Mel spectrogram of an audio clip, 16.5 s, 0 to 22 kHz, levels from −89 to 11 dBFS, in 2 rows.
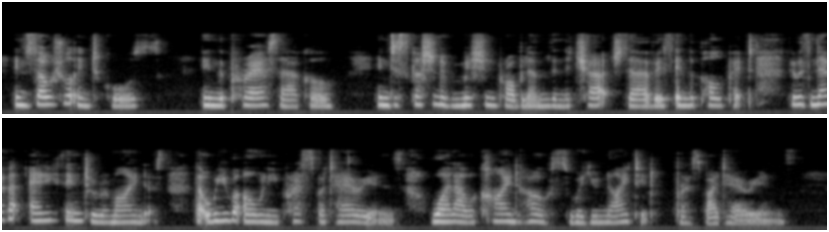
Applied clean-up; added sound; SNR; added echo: none; none; none; none.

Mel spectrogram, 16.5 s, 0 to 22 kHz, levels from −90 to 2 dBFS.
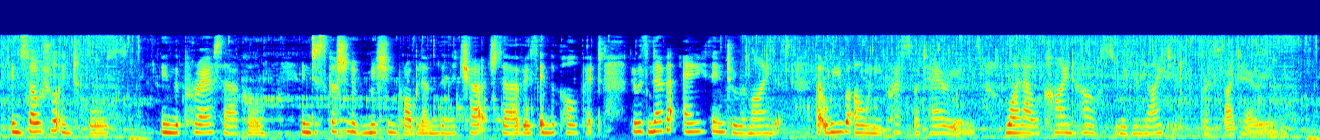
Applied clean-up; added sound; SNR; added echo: none; Trickle, dribble / Sink (filling or washing) / Water tap, faucet; 13 dB; none.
